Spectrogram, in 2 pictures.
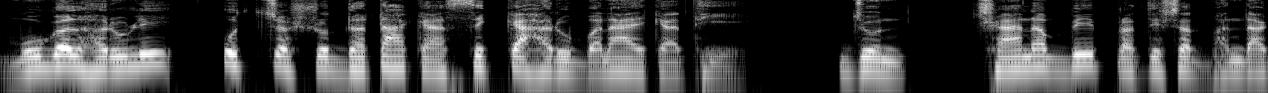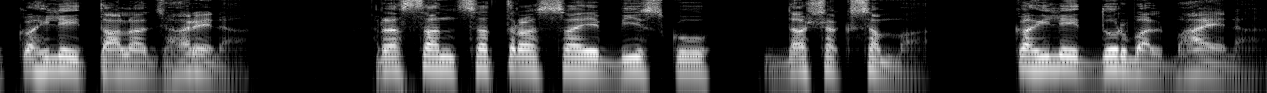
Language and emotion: Nepali, neutral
